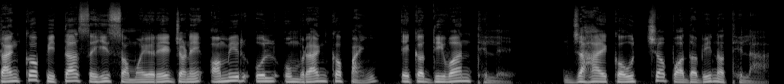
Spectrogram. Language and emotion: Odia, neutral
